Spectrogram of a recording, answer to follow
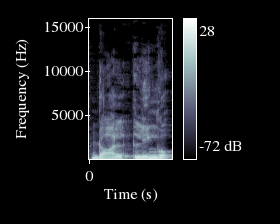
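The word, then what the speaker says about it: Duolingo: website है एक त्या वेबसाइट च नाव है डॉल गंगो अस नाव है बरोबर स्पेलिंग लक्षात ठेवा डी यूओ आय ठीक है डॉल लिंगो अस त्या वेबसाइट से प्रोनंसिएशन ते बरोबर स्पेलिंग लक्षात ठेवा तर ही वेबसाइट तुम्हाला फ्री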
